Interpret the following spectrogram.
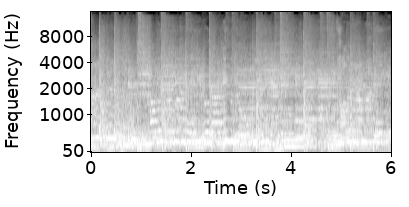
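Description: A live band playing: electric guitars, bass guitar, drum kit and keyboard, with a steady beat and a moving bass line.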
